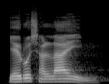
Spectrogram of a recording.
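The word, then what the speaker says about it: ירושלים: 예수님은이 도시를 보고 우셨습니다이 예루살렘을 히브리어에 가깝게 발음해 보면 예루샬라임입니다 예루샬라임 이미 발음해도 유추할 수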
